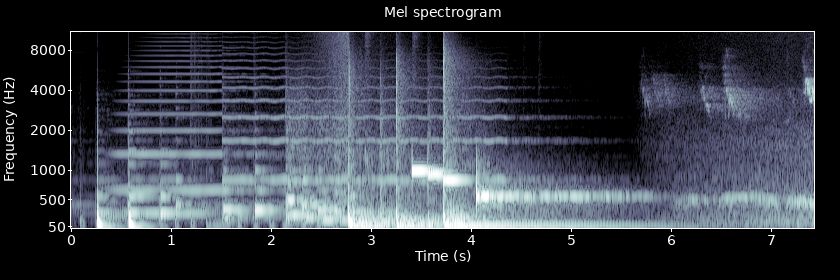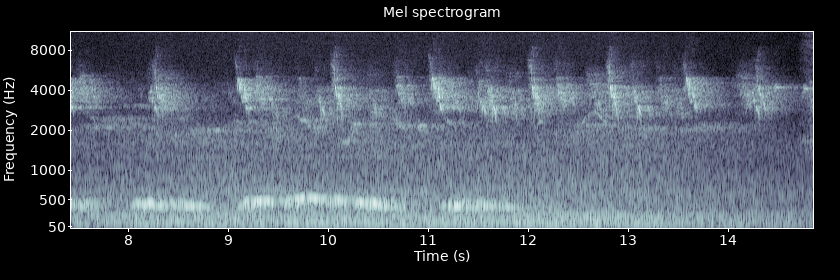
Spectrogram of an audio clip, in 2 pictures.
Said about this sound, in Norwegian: Klokka er kvart over fire om morgenen, og på Majorstua er det foreløpig bare fuglene som er våken.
